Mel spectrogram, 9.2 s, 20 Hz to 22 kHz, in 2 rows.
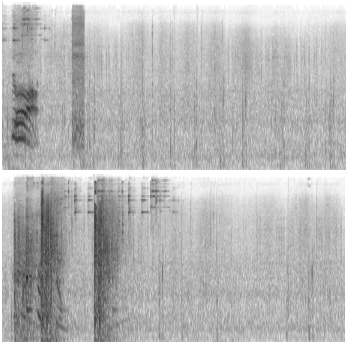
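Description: Gunfire crackles through a Rainbow Six 3 firefight on Xbox, with scattered shots and two loud, dense bursts near the middle amid footsteps and mechanical clatter; voices call out under the shooting.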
